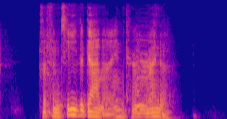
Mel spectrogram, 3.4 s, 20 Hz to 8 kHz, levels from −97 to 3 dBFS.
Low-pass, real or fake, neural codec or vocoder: 7.2 kHz; fake; codec, 44.1 kHz, 1.7 kbps, Pupu-Codec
